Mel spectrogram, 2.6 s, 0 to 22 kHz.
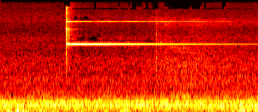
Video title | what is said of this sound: How to Authenticate Morgan and Peace Dollars with 5 Easy Tests You Can Do at Home!! | And you can hear that ring that you would typically hear of silver. It sounds great.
